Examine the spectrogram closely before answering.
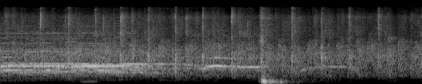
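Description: A crowd applauds steadily with dense clapping and some whoops and cheers, loud and close, the noise filling the whole stretch without letting up.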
